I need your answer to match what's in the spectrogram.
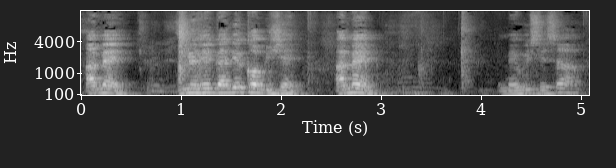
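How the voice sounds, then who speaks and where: A man around forty preaches with a high, ringing voice, calling out alleluia and amen between points. He sounds set back from the mic, and the church room echoes around him. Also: slow pace, distant mic. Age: 40s. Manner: animated preaching with frequent alleluias and amens. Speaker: pastor. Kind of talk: sermon. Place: church hall.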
